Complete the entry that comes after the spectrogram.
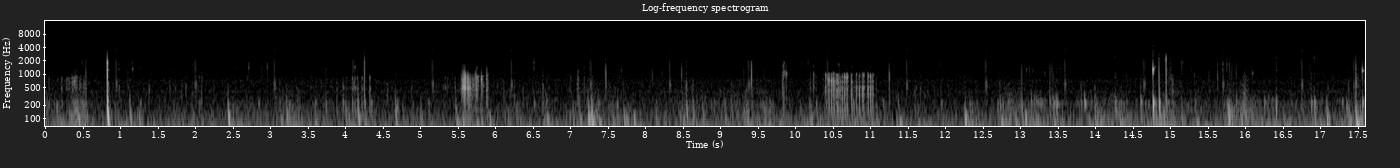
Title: Tummy Gurgling Sound | My stomach makes noises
